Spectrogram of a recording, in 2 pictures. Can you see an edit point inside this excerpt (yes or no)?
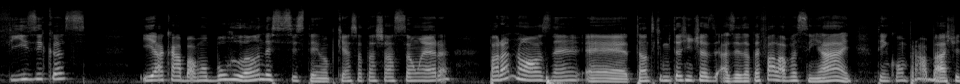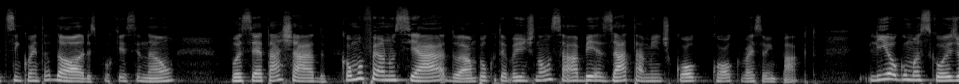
yes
